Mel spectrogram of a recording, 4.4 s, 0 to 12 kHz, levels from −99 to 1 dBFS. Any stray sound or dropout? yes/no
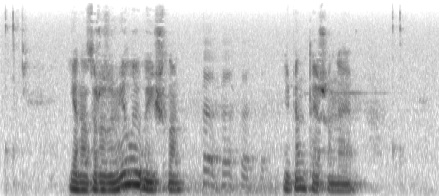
yes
